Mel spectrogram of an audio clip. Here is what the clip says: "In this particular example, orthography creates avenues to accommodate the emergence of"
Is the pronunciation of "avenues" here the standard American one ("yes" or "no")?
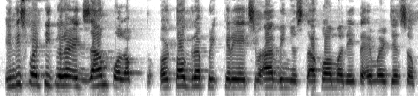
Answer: no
